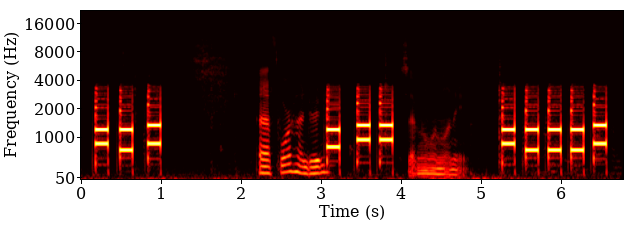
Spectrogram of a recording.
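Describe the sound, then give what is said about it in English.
Keypad tones from a telephone number being dialed: three loud beeps, a voice talking, three more beeps, more talk, then a closing run of five beeps, all sharp and evenly spaced. “What's the number again? Hold on. I have it somewhere. 718. Yeah. 400. So do I dial 9 first?”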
